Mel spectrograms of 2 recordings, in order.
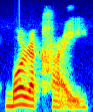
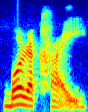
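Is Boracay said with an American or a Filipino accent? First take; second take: American; American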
